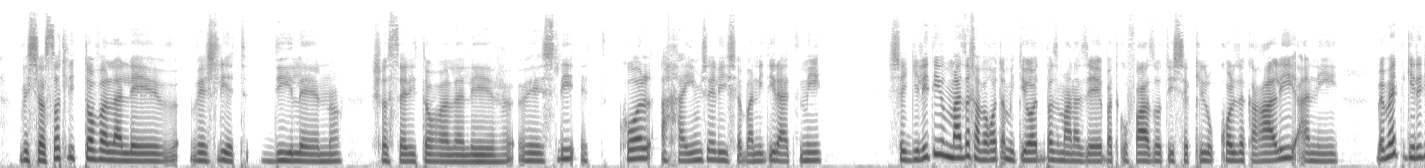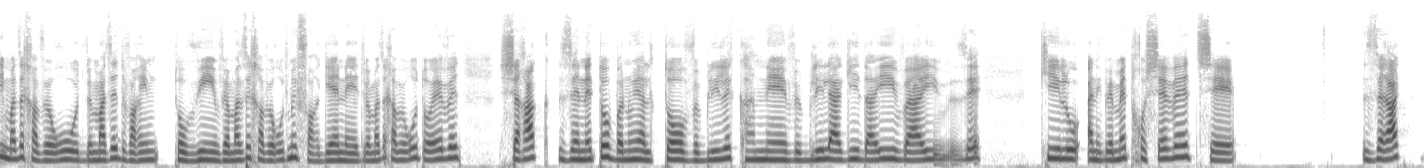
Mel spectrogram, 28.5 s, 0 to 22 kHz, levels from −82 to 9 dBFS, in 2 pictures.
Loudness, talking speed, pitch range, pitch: -26 LUFS, 155 wpm, 180-220 Hz, 200 Hz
